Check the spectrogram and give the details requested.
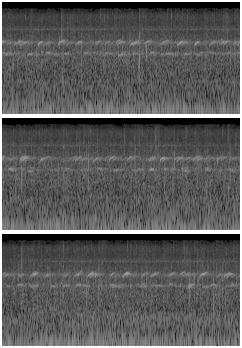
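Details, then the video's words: Coqui frogs chorus during a tropical rain shower on the Big Island of Hawaii: many overlapping two-note chirps, a lower note then a higher upswept one, repeating densely throughout, with steady rain hiss and scattered raindrop ticks. "Tropical Rain & Coqui"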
